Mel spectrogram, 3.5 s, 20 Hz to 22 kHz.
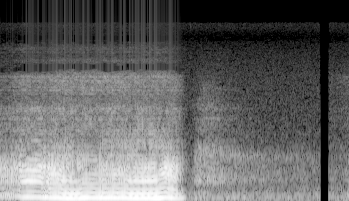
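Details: Snoring with a score of 166: one loud, low, buzzing snore lasting under two seconds, then quiet breathing noise.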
